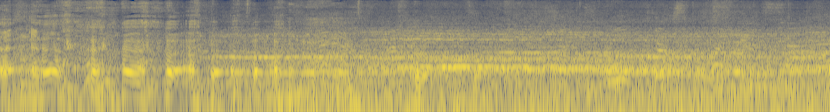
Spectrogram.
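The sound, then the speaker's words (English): Dense crowd din from Bayern football fans arriving with a band: steady hubbub and chatter with bursts of cheering, holding at an even, loud level throughout, with faint sustained tones running through the noise. “And a band just right on cue. Bayern fans have arrived. Welcome, Bayern, eh? The typical Bayern fans, not from Munich.”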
